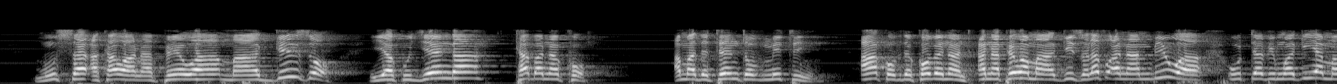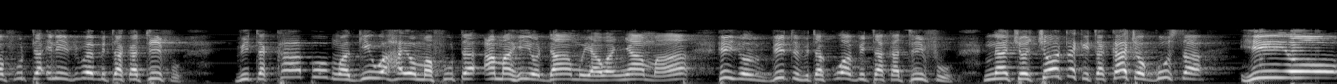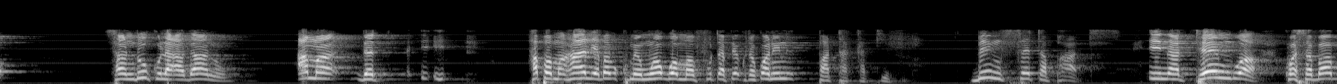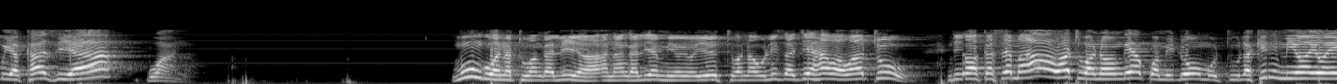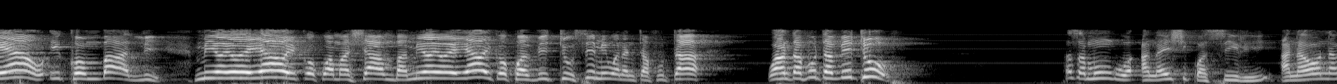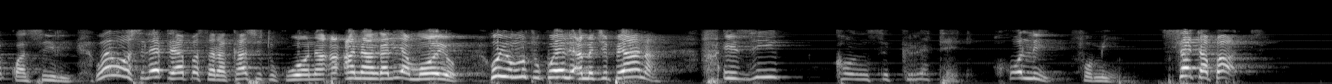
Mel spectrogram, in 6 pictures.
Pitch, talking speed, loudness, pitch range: 255 Hz, 95 wpm, -12 LUFS, 230-290 Hz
